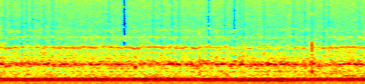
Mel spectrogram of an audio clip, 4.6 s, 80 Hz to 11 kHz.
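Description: A motorcycle engine idles steadily at around 1,500 rpm, a continuous low, even rumble with light mechanical clatter, heard close and alone with no talking.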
